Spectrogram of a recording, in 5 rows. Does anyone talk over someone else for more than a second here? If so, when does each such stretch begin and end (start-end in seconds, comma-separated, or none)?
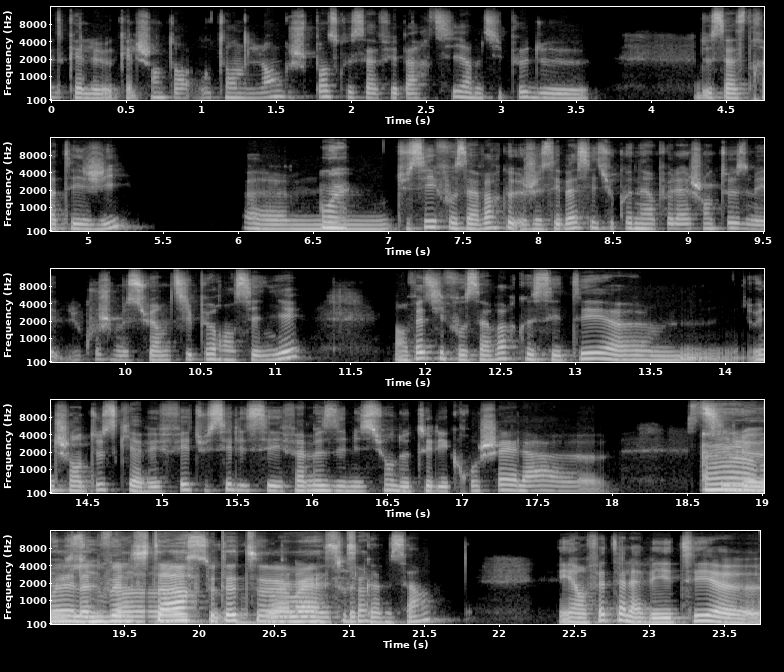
18.6-21.2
